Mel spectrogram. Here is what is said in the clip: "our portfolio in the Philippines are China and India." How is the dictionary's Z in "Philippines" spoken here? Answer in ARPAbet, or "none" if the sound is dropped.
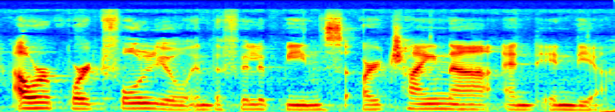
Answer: S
